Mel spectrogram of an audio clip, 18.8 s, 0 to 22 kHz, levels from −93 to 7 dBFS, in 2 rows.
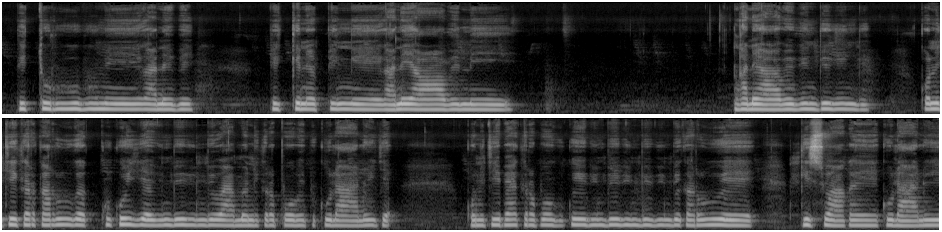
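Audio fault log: No audible faults detected anywhere in the speech clip.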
